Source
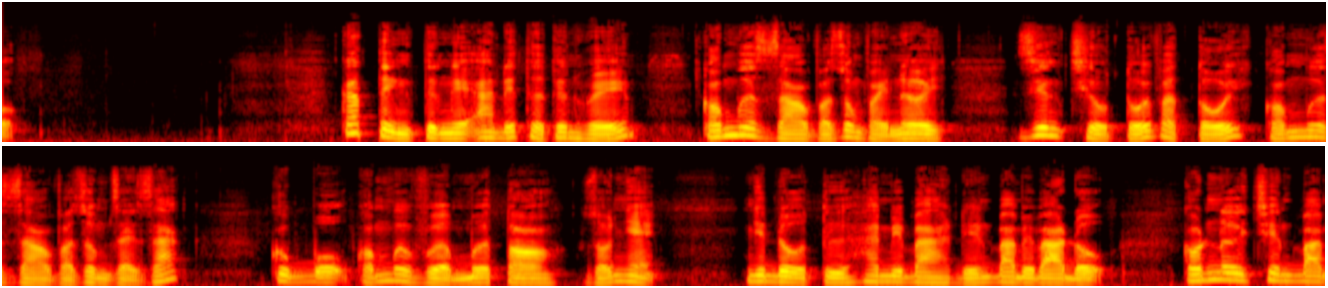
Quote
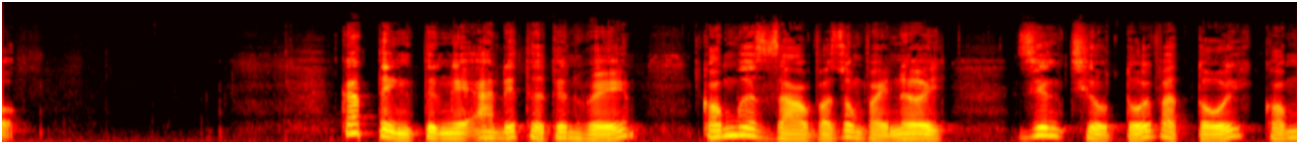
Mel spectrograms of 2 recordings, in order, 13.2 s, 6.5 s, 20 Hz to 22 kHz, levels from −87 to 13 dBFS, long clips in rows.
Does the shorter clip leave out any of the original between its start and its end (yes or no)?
no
